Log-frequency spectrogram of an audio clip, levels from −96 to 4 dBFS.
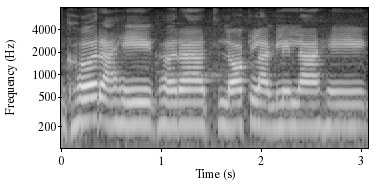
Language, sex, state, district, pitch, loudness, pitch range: Marathi, male, Maharashtra, Gondia, 205 Hz, -14 LUFS, 200-210 Hz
